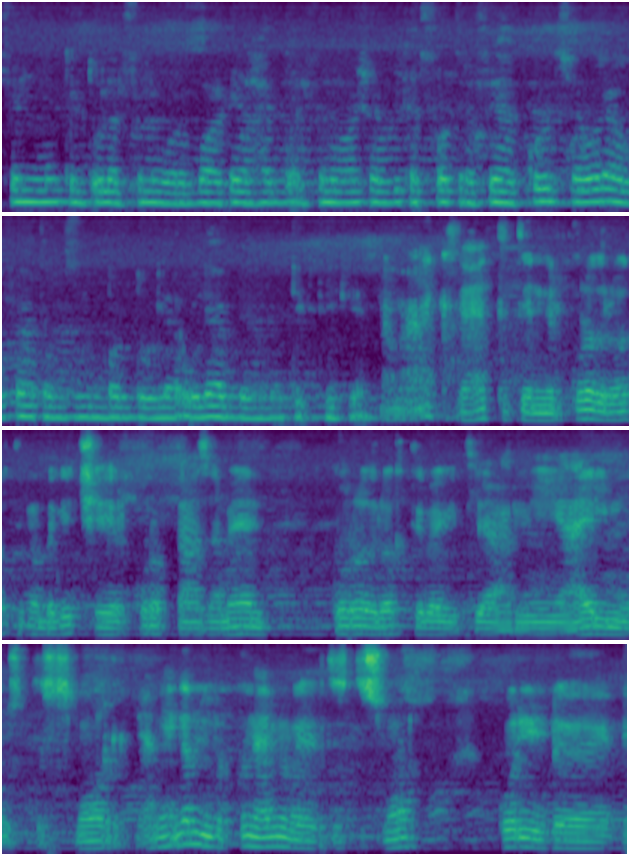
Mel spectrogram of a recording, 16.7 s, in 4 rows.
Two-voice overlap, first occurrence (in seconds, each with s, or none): none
